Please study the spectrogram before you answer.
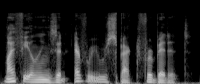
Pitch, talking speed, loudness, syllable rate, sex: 105 Hz, 210 wpm, -20 LUFS, 6.6 syllables/s, male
